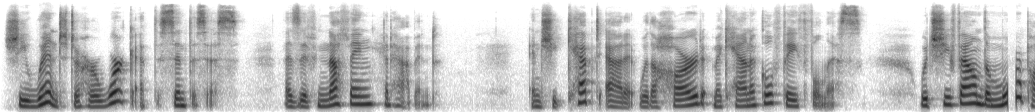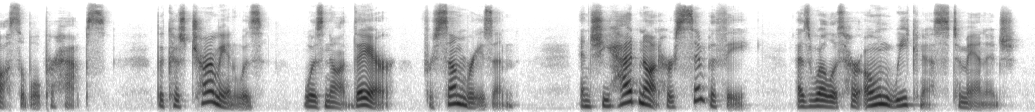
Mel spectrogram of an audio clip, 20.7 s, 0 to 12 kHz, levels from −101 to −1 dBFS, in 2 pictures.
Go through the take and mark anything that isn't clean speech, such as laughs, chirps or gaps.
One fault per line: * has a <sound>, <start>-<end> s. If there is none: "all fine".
* has a dropout, 10.1-10.2 s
